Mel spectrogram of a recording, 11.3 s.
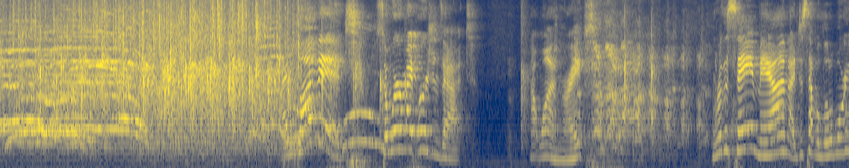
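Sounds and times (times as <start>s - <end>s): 
people cheering: 0.0s - 5.3s
audience clapping for a comedian at a stand-up show: 0.0s - 5.6s, 8.2s - 9.1s
speech: 5.1s - 6.3s, 7.1s - 8.8s, 9.5s - 11.3s
laughter: 7.7s - 9.7s.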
